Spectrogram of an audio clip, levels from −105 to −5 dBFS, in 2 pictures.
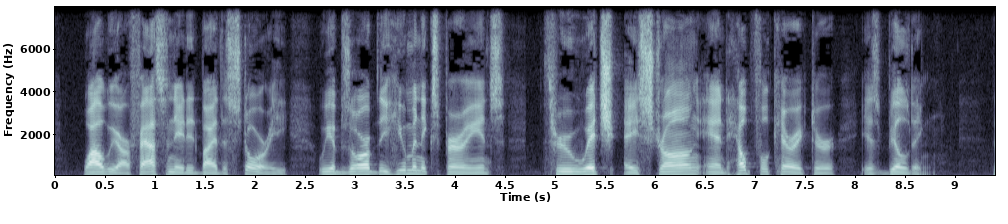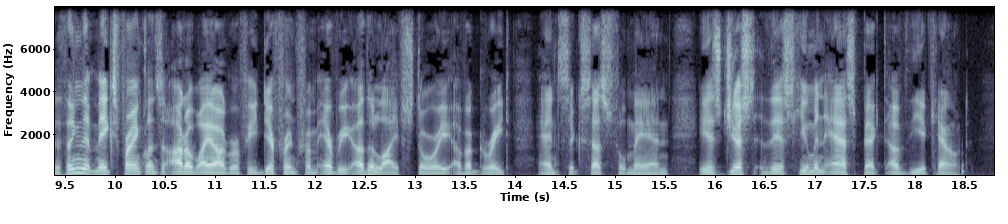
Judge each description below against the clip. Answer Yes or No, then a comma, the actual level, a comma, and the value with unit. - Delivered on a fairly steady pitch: No, average, 4.3 semitones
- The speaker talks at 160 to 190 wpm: No, average, 150 wpm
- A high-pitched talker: No, low, 120 Hz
